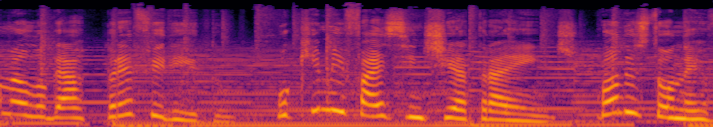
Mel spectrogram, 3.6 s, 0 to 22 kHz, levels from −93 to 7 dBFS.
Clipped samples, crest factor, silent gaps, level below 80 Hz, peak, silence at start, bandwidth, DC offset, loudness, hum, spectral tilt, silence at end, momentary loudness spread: under 0.1%; 14 dB; none; -32 dBFS; -2 dBFS; 0 s; 20 kHz; 0.1%; -16 LUFS; none; -4 dB/octave; 0 s; 9 LU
